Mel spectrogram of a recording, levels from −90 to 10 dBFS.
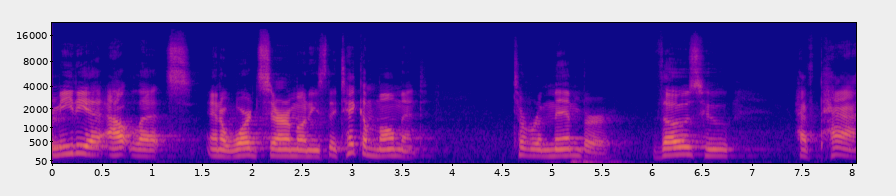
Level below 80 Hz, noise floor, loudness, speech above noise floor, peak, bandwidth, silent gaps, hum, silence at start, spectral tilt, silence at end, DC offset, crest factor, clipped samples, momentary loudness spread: -76 dBFS; -71 dBFS; -33 LUFS; 39 dB; -14 dBFS; 18 kHz; none; none; 0 s; -4 dB/octave; 0 s; under 0.1%; 20 dB; under 0.1%; 13 LU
